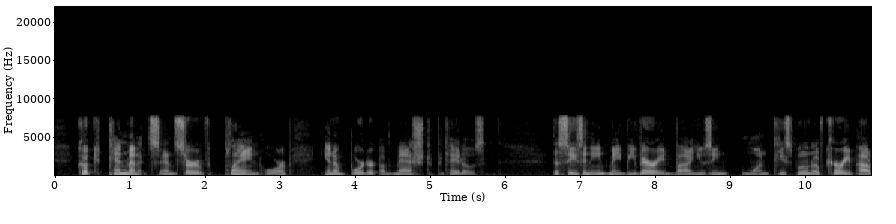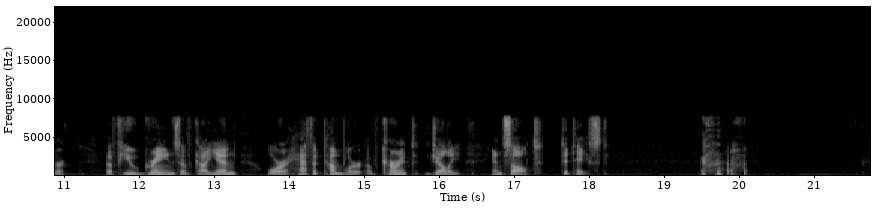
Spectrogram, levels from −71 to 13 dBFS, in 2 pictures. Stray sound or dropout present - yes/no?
yes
